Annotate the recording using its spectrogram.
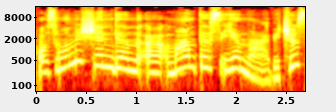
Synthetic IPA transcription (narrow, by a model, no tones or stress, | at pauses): oːsʊmʊmʲɪʃʲɛnʲd̪ʲiɛnmɑnt̪ɐsjɛnɑːʋʲɪt͡ʃʲʊs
